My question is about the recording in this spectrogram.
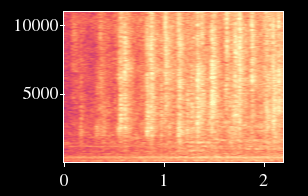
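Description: Elevator car running: a steady hum with a rapid, irregular run of ticks and clicks.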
